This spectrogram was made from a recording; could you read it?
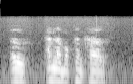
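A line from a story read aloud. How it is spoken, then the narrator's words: Sighing. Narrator (Vietnamese): Tôi thở dài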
